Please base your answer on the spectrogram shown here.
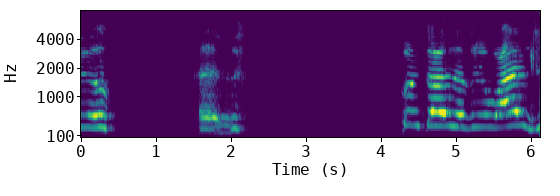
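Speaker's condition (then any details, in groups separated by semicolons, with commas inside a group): Cerebral palsy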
